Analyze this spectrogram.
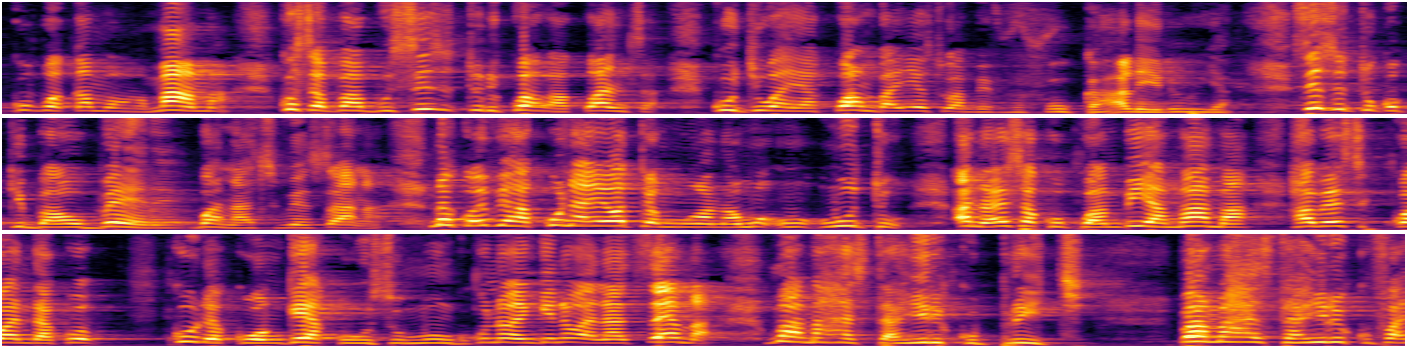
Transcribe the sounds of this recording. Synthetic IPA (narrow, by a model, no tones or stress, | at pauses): kuɓwakamawamamakwasababusisitulikuwawakwanzakud͡ʒuajakwambajɛsuambɛfufukaha̰lɛlujasisitukɔkibaɔbɛɾɛɓwanasiwɛsana̰nakwahivjɔhakunajɔtɛmanamutuanawɛzakukuambiamamahawɛsikwɛndak | kuɗɛkuɔŋɡɛakuhusumuŋɡukunawɛŋɡinɛwanasɛmamamaɦasi̥taɦiɾikupɾit͡ʃi̥ | mamahastahiɾikufa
